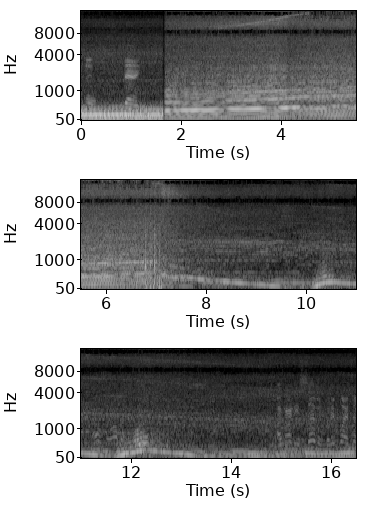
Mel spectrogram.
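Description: Toyota Supra engine revving hard and climbing steeply to its rev limiter, then dropping off into a series of loud throttle blips rising and falling, with people talking nearby.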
